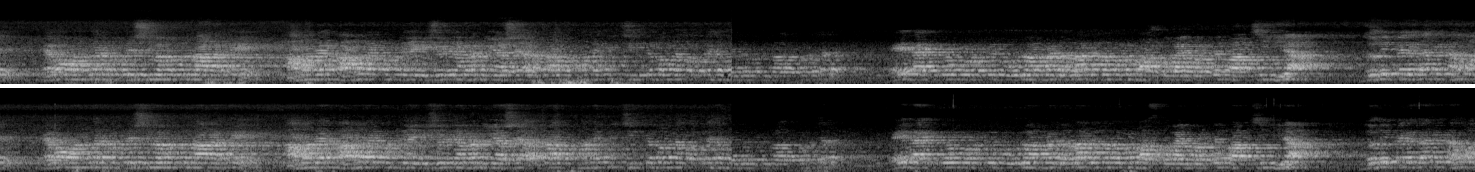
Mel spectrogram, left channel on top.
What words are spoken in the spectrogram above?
এবং অন্তরের মধ্যে সীমাবদ্ধ না রাখে আমাদের আমলের মধ্যে এই বিষয়টি আমরা নিয়ে আসে আমাদের চিন্তা ভাবনা করতে হবে। এই দায়িত্ব করতে পুরো আমরা যথাযথভাবে বাস্তবায়ন করতে পারছি কিনা, যদি পেরে থাকি তাহলে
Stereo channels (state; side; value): normal; both; correlation 0.40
